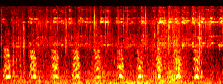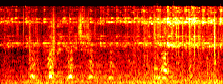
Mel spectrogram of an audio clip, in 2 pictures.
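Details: Several Anatolian shepherd dogs, Malaklı and Akbaş, surround a car in Anatolia, Turkey, guarding their flock and home against strangers; a run of rapid, fairly regular barks from a distance, with low rumbling engine-like background noise.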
